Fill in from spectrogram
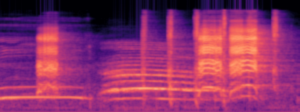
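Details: Pet parrot talking: a few clear, tonal, voice-like syllables with steady and slightly wavering pitch, ending in a burst of brighter, harsher notes.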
